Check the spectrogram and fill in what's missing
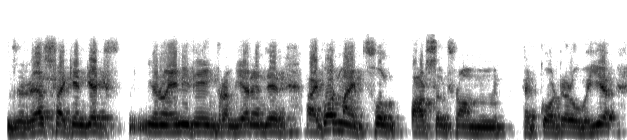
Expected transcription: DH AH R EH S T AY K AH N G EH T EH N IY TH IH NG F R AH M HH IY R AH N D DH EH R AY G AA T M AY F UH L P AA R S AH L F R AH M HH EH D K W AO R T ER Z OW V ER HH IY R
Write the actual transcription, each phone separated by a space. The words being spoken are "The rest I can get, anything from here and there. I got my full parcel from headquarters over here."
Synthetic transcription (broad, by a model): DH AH R EH S T AY K AH N G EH T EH N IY T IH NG F R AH M HH IY R AH N D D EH R AY G AA T M AY F UH L P AA R S AH L F R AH M HH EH D K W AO R T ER OW V ER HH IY R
